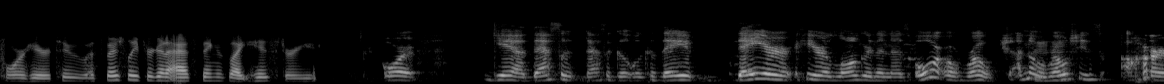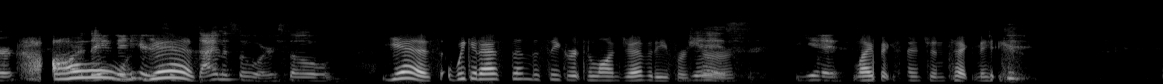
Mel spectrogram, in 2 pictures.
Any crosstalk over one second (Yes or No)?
Yes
